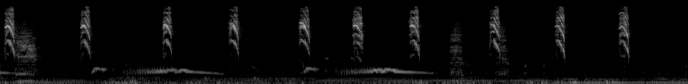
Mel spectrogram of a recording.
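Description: A bird repeating a short, sharp chirp that falls in pitch, about once every two-thirds of a second, with a few softer, lower falling calls in between during the first few seconds.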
